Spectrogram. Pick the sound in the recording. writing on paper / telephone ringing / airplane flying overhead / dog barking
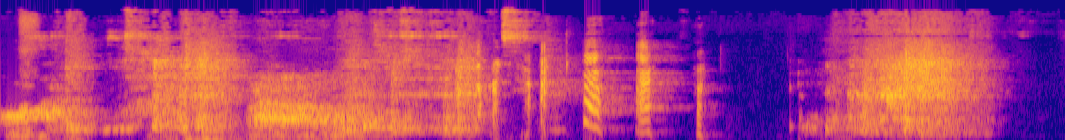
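dog barking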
